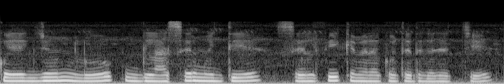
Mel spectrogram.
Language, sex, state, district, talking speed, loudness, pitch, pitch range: Bengali, male, Assam, Hailakandi, 105 wpm, -13 LUFS, 155 Hz, 145-170 Hz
